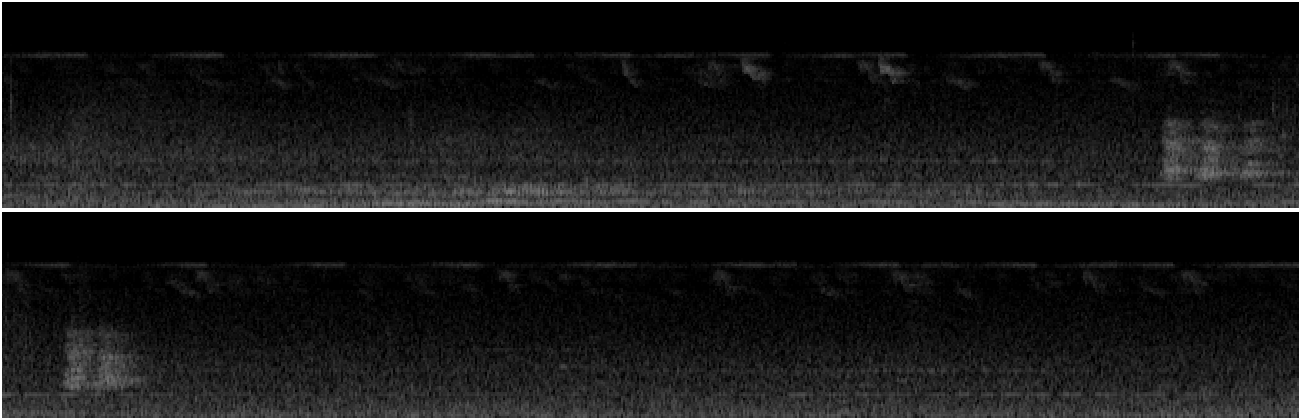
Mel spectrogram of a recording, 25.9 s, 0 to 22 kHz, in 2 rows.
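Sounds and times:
insect drone: 0.0s - 25.9s
bird chirping: 10.4s - 15.1s.

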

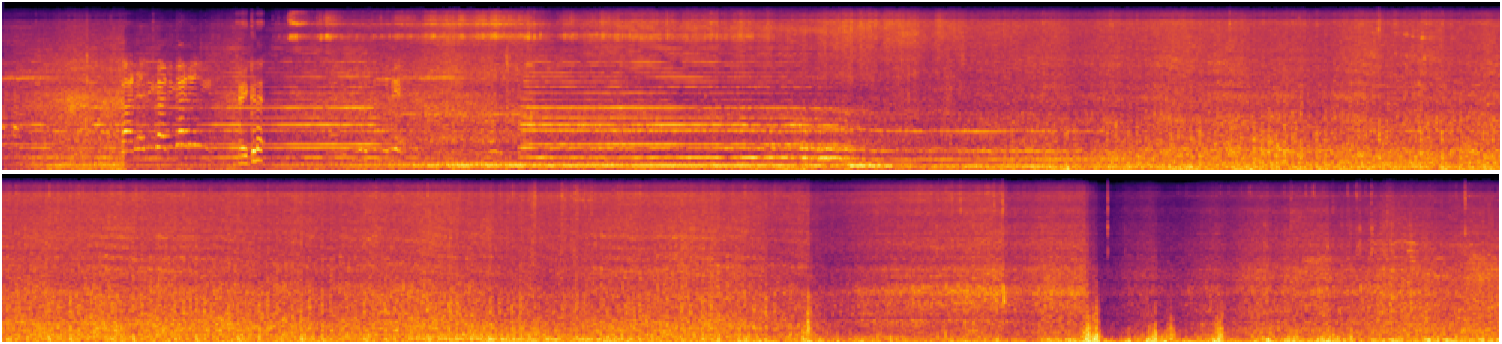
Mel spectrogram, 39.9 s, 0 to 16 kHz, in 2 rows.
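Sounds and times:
train horn: 0.0s - 1.0s, 2.6s - 5.7s, 6.5s - 14.7s.

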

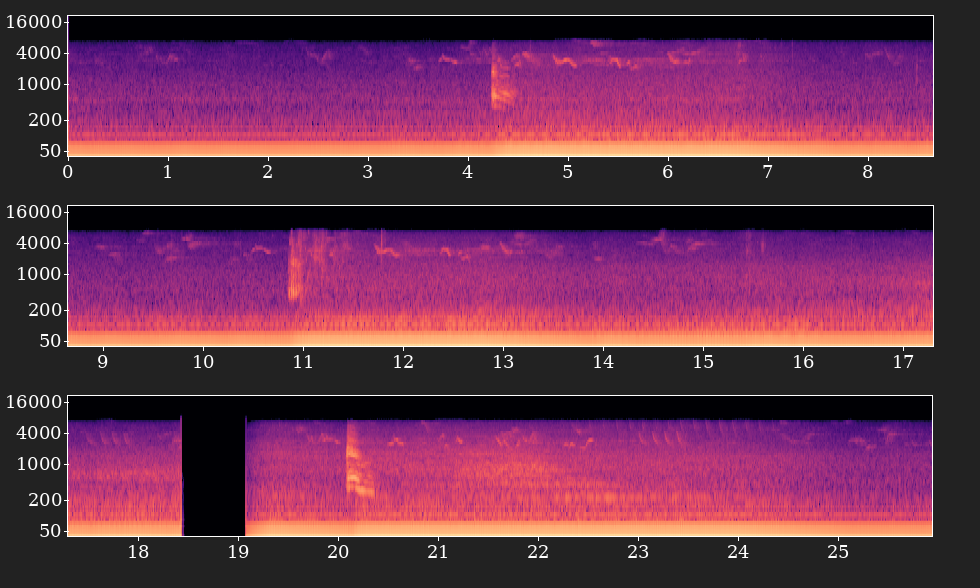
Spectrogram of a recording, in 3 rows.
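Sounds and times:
birds chirping: 0.0s - 18.4s, 19.2s - 25.9s
frogs calling: 3.6s - 7.2s, 9.5s - 15.2s, 19.6s - 25.4s.

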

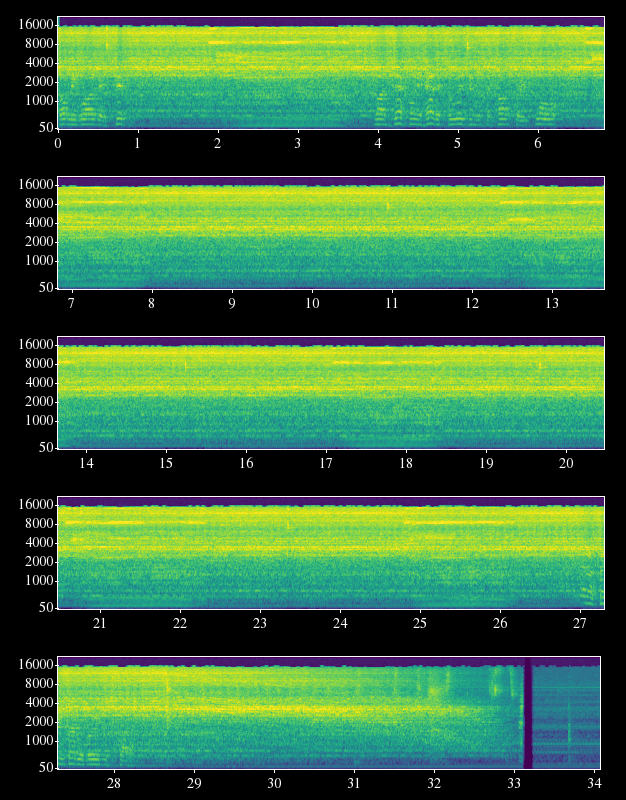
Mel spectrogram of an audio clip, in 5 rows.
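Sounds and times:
grinding wheel on metal: 16.9s - 31.3s
low hum: 27.8s - 33.2s.

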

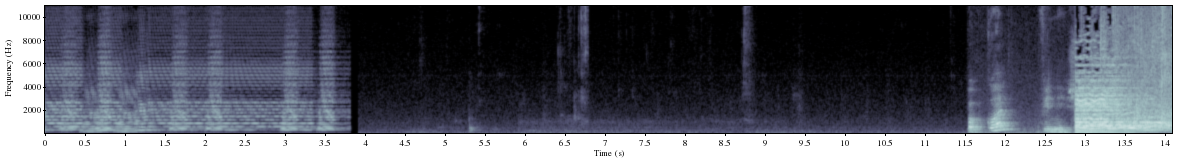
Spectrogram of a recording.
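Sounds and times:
keyboard chords: 0.0s - 3.8s, 12.9s - 14.0s.

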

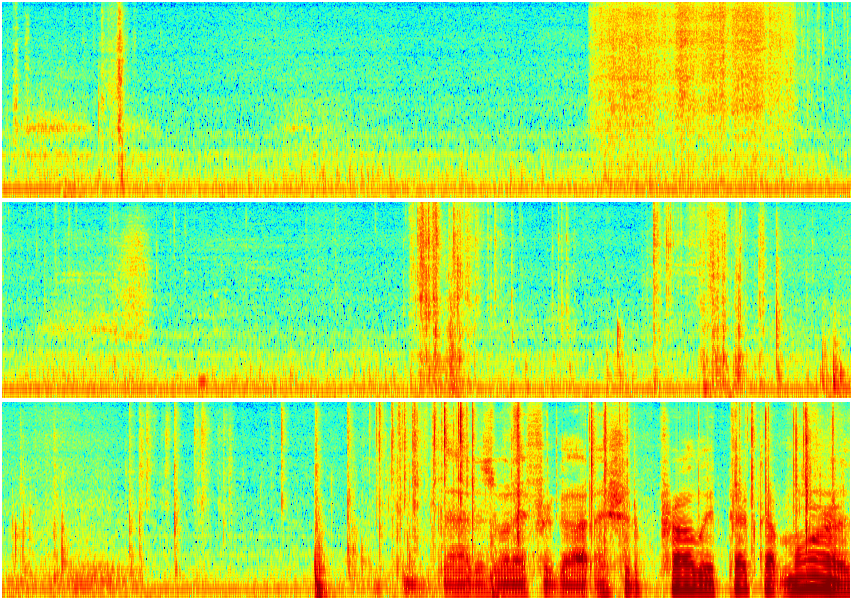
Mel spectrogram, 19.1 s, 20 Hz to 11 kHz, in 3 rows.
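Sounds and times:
cards and plastic sleeves rustling: 0.0s - 1.0s, 4.4s - 6.4s, 9.4s - 19.0s.

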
